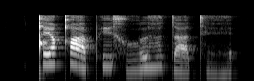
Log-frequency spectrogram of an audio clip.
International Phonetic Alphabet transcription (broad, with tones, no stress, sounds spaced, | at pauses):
ǃ ɛ˦˥ qʰ a˥˩ pʰ ɪ˦˥ x ɔ̤˨˦ l a̤˦˥ t a˨˩ tʰ ɛ̤˧˩˧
